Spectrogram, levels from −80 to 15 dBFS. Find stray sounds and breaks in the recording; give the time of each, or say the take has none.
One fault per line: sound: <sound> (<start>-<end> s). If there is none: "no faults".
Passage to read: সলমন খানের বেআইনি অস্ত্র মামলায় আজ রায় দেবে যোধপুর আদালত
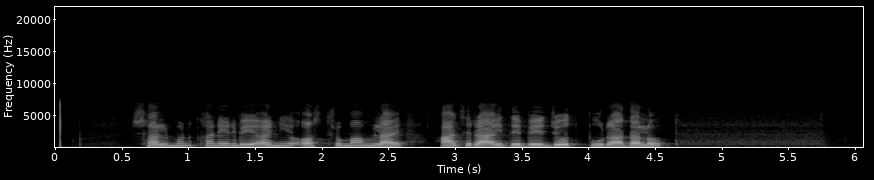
no faults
